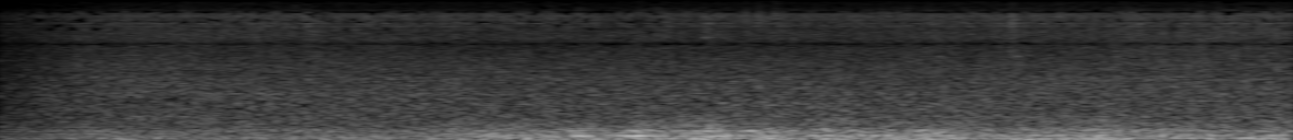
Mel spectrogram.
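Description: Storm wind and heavy rain: a steady rushing noise that builds over the first couple of seconds, with a deeper rumble around the middle.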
